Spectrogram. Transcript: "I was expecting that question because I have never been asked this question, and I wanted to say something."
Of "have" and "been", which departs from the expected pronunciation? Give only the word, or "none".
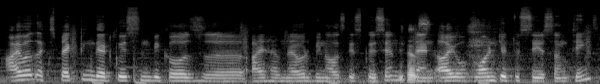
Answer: none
